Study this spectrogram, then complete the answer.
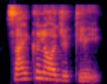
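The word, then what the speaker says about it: psychologically: हैं emotion emotionally and साइकोलॉजिकली ये पी जो है यहां पर साइलेंट है बेटा साई लिखिए क लिखिए सी एच जो है यहां पर क साउंड कर रहा है वैसे तो सी एच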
